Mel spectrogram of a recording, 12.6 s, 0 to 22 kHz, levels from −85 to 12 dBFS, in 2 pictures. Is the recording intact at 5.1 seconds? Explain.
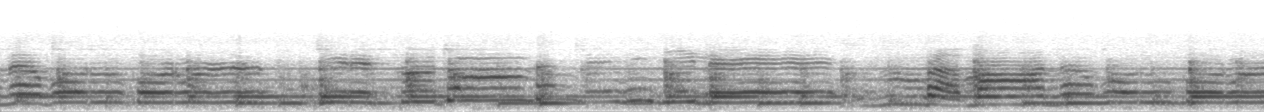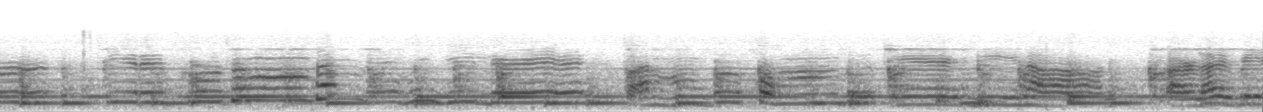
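Yes, the audio is intact at 5.1 seconds, with no dropout, click, distortion or other fault at that moment.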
